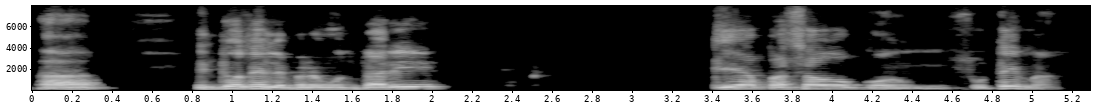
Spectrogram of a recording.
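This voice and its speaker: Writing teacher, male, mellow husky voice, dictates commas and accents, muffled call audio. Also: on the high side, lively intonation, slow pace. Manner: dictates punctuation aloud, checks with "¿no es cierto?". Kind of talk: online class, reading and correcting a text.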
